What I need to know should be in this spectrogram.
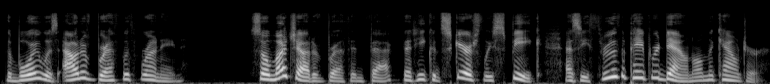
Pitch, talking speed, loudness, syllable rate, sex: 205 Hz, 225 wpm, -19 LUFS, 5.1 syllables/s, female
